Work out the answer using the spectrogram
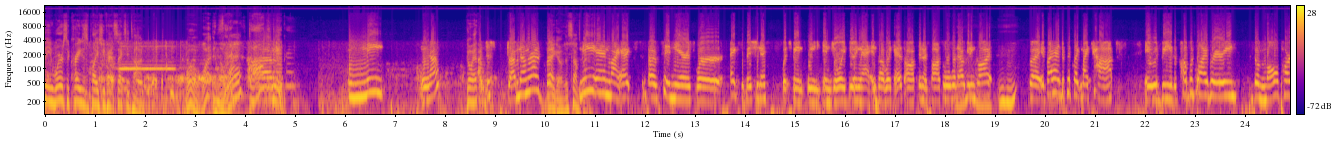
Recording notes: listeners called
